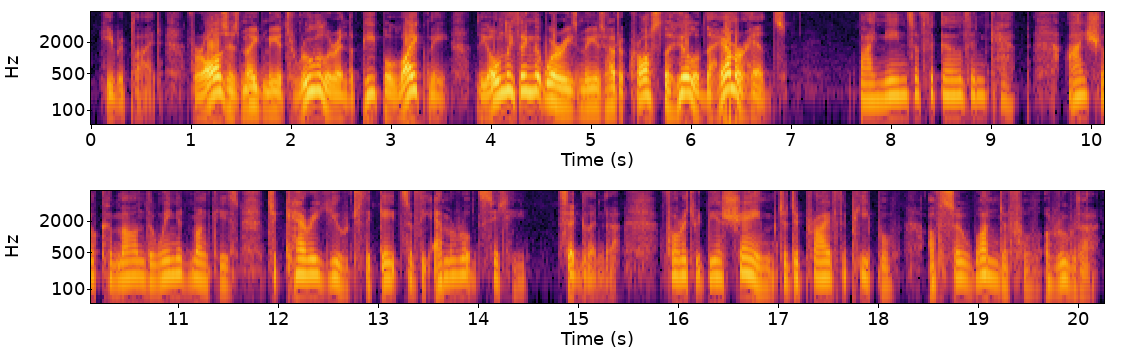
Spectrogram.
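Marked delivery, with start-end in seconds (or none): 0.9-7.0 loud, odd straw-man voice; a cheerful floppy scarecrow speaking up. Acted. Scarecrow telling Glinda his plans, in a loud odd straw-man voice. 7.7-14.5 high, gentle sorceress voice; kind witch Glinda. Acted. Glinda promising Dorothy a way home, high and gentle. 15.8-20.2 high, gentle sorceress voice; kind witch Glinda. Acted. Glinda promising Dorothy a way home, high and gentle.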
